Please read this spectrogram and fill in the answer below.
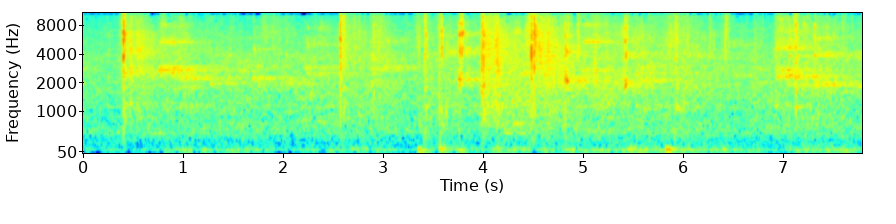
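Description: Badminton rally: sharp cracks of rackets striking the shuttlecock at irregular intervals, with thuds of the players' footwork on the court.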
